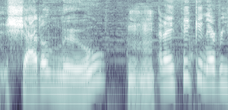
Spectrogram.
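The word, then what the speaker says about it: Shadaloo: can get one wrong that was Shadow law and even then I think that was just a mistranslation like it wasn't them purposely trying to mispronounce something the van Dan movie got it correct at least to me it shadowloo and I think in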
